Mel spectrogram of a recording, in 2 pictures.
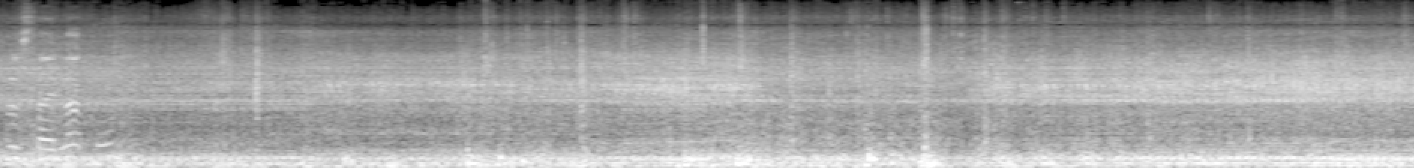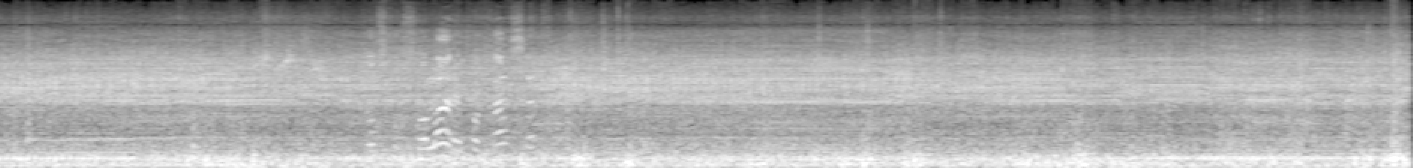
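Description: Tyres crunch and bump over a rough dirt track.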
